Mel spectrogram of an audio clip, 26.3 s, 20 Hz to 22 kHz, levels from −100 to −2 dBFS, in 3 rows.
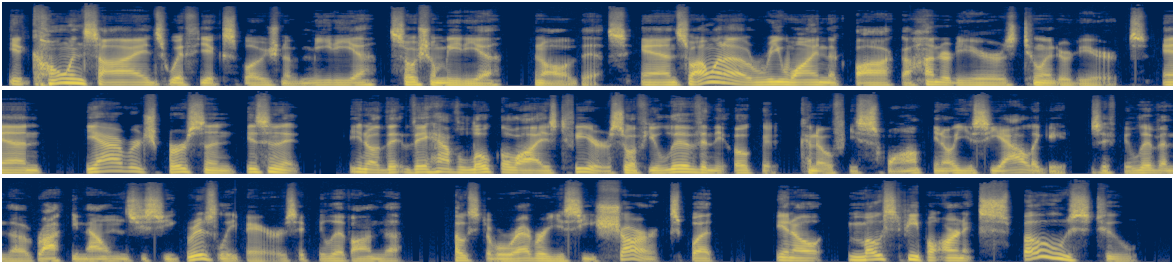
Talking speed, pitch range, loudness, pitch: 185 wpm, 95-120 Hz, -18 LUFS, 105 Hz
